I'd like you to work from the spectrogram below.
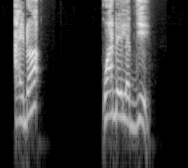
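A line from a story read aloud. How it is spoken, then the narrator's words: Shouted question. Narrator (Vietnamese): quát hỏi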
